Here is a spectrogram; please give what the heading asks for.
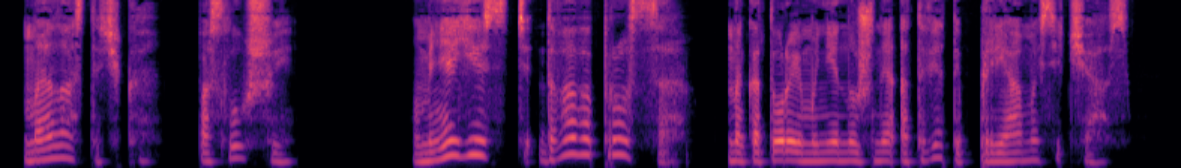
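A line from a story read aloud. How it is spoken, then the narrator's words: Quiet, composed after agitation. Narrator (Russian): произнес тихо, наконец победив свое волнение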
